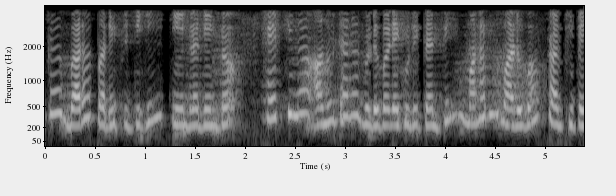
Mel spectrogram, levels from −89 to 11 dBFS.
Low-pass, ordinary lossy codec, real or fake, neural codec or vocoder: 3.6 kHz; AAC, 16 kbps; fake; codec, 44.1 kHz, 1.7 kbps, Pupu-Codec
